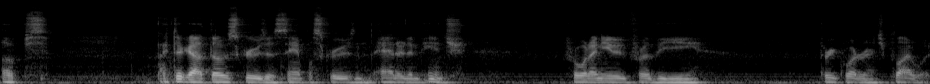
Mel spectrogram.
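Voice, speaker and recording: Audible room echo surrounds a man's very deep, low voice, somewhat breathy and monotone. He speaks at a fairly slow pace. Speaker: DIY video maker. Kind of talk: casual tutorial narration.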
